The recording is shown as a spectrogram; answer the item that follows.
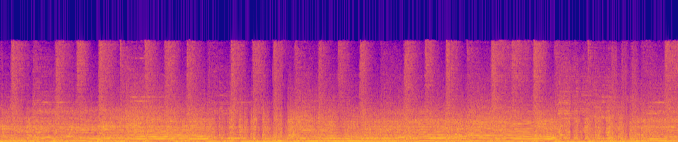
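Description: Live recording of a punk rock band playing, with electric guitars and bass over a drum kit with steady cymbal and drum hits, in a bassy mix.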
